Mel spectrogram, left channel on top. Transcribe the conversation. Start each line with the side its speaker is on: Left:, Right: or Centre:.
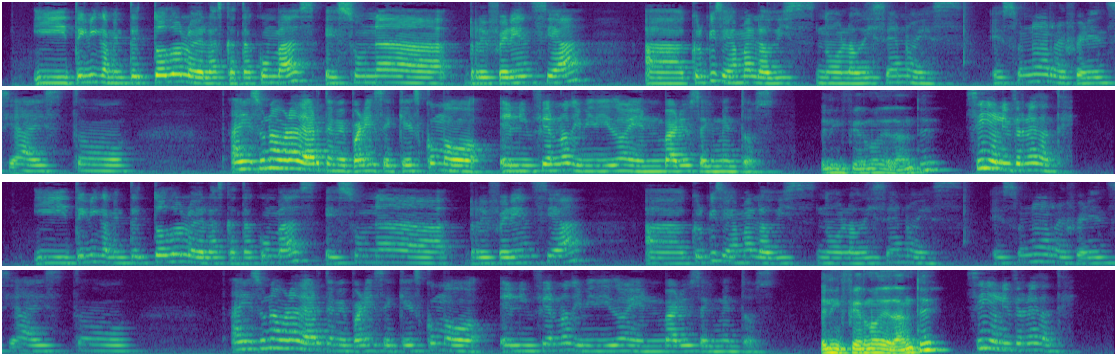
Left: y técnicamente todo lo de las catacumbas es una referencia a, creo que se llama la Odisea, no, la Odisea no es, es una referencia a esto. Ay, es una obra de arte, me parece, que es como el infierno dividido en varios segmentos.
Right: ¿El infierno de Dante?
Left: Sí, el infierno de Dante,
